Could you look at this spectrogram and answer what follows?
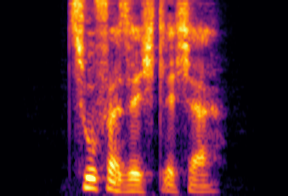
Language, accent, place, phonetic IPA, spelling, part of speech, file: German, Germany, Berlin, [ˈt͡suːfɛɐ̯ˌzɪçtlɪçɐ], zuversichtlicher, adjective, De-zuversichtlicher.ogg
- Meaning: 1. comparative degree of zuversichtlich 2. inflection of zuversichtlich: strong/mixed nominative masculine singular 3. inflection of zuversichtlich: strong genitive/dative feminine singular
